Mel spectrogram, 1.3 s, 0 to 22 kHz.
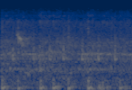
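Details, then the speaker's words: Honda XRM 125 (RS) single-cylinder after valve clearance set to 0.05 mm: low lumpy idle with soft knocks every few tenths of a second, no valve tick; remaining knock attributed to small primary/secondary clutch gear. "Yung lagutok na lang yan doon yan sa ano sa may primary sa secondary clutch yung maliit na gear. Kailangan mapihit yun"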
